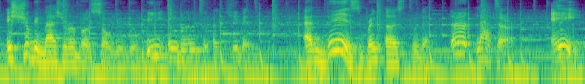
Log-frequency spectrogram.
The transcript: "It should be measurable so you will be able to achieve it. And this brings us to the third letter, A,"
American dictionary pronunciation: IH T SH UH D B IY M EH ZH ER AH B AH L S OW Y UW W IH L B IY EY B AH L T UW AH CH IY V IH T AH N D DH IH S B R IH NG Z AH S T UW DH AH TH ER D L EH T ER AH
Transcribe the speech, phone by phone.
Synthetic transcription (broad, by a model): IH T SH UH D B IY M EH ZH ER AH B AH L S OW Y UW W IH L B IY EY B AH L T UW AH CH IY V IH T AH N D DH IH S B R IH NG AH S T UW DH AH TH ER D L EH T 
